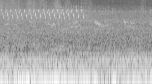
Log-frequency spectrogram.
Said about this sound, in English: can you hear the birds? So one guy told me, if you hear the birds sing, don't worry about the rain. If they're out chirping, it means it's gonna be okay.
